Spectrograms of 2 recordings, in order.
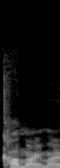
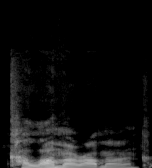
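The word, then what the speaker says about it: Calamaramon: official name is not Kalmarimon, it's Kalamaramon.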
